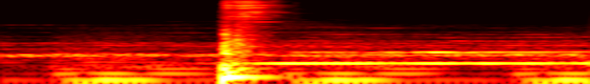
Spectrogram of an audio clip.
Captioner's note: hitting the table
